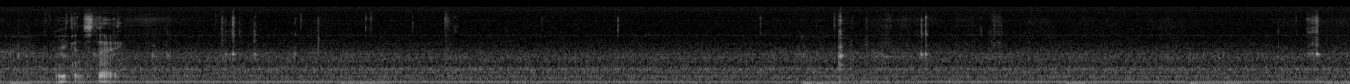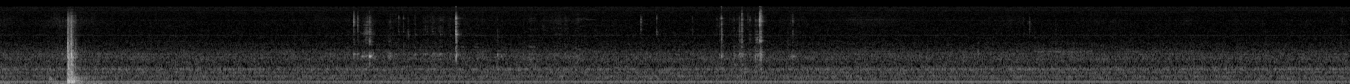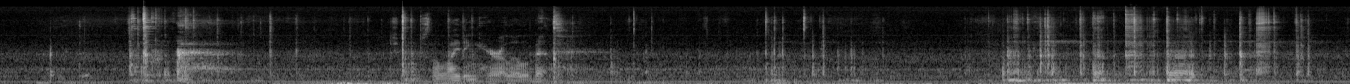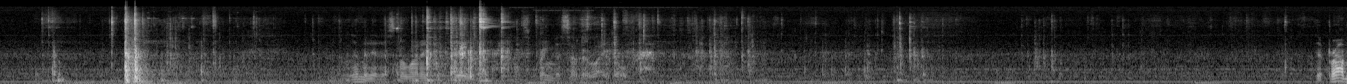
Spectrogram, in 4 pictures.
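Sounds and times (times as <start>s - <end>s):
low electrical hum: 0.0s - 53.9s
hand tools clicking: 27.5s - 50.1s.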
